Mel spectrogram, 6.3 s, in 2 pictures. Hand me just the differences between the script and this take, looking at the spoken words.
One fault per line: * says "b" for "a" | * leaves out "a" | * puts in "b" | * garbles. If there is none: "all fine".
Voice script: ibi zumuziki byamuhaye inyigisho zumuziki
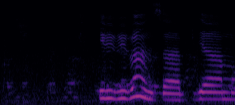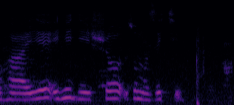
* says "bibanza" for "zumuziki"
